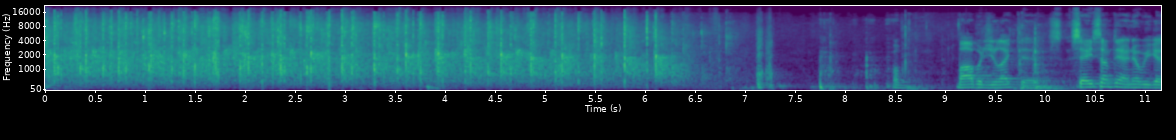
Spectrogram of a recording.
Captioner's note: applause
